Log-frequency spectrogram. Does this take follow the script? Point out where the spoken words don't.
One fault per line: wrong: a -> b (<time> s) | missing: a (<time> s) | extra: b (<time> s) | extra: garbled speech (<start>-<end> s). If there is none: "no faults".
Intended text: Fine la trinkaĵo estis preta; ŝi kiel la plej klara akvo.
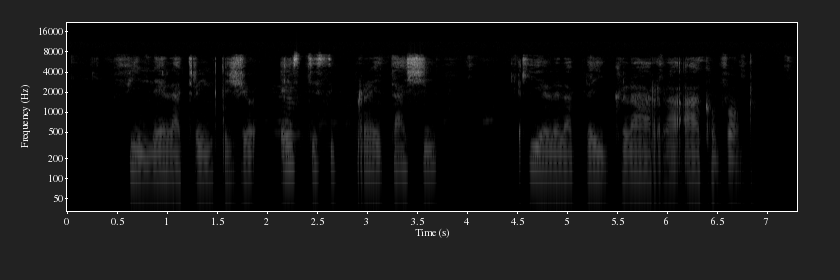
no faults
